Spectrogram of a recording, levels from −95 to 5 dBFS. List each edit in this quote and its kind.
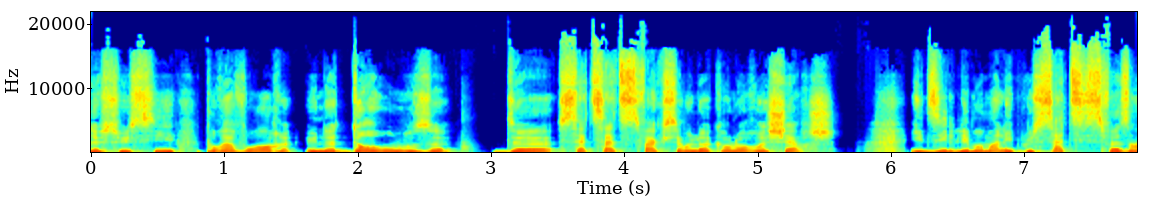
0:03.5 - word
0:06.4 - word

